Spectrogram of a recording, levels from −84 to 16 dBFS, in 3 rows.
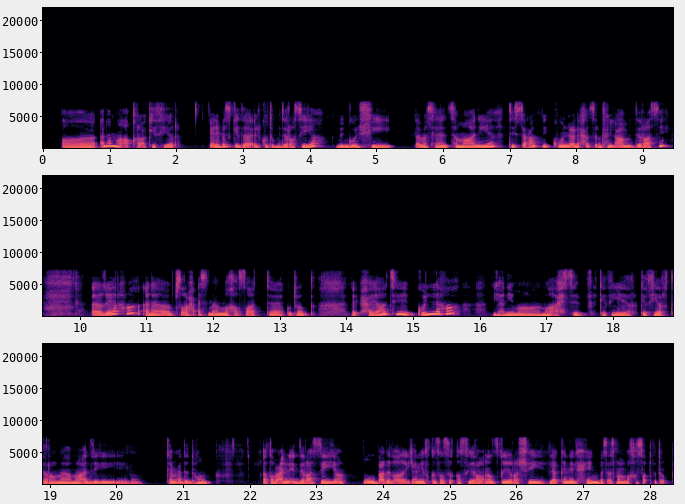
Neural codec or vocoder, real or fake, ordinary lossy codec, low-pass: vocoder, 44.1 kHz, 128 mel bands, Pupu-Vocoder; fake; none; 7.2 kHz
